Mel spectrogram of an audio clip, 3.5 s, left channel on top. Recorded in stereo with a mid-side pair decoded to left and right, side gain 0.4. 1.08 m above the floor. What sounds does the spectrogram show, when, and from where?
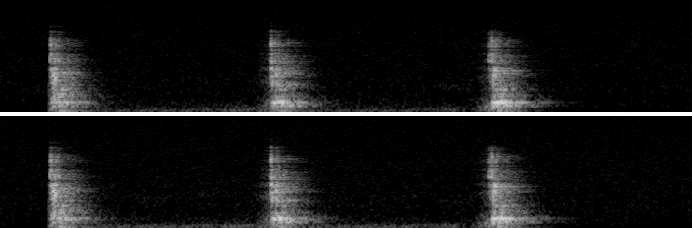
0.2 s ticking: 15° right, 3 m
